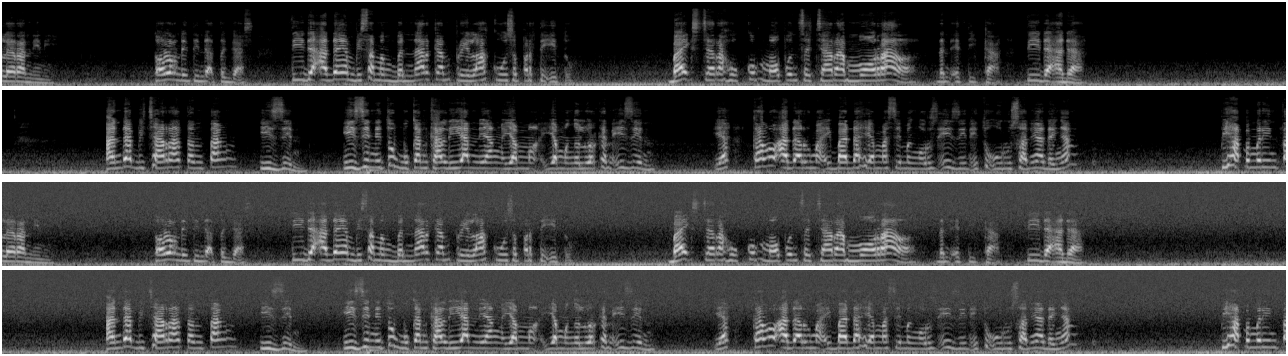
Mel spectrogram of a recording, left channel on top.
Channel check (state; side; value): noise; right; hiss, 11 dB below the sound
